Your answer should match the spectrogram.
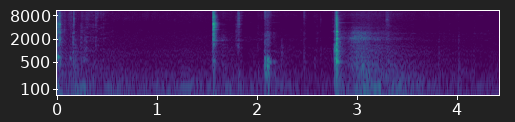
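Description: A few light clicks and knocks as a 3.5-inch hard drive is handled and seated in a metal drive tray: one about a second and a half in, two soft ones around two seconds, and a sharper one near three seconds followed by a brief scrape.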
